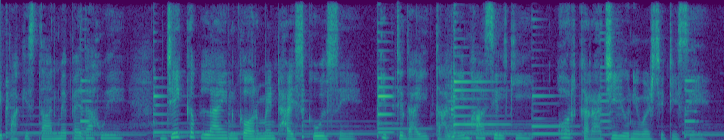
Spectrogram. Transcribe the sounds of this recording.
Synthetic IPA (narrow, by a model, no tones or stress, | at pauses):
ipaːkɪst̪aːnmẽpɛːd̪aɦʊe | d͡ʒeːkəplaːɪnɡɔːʋəɾmẽɳʈhaːiskuːlse | ɪp̚t̪ɪd̪aːit̪aːliːmhaːsɪlkiɔːɾkɐɾaːt͡ʃijuːnɪʋəɾsɪʈise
